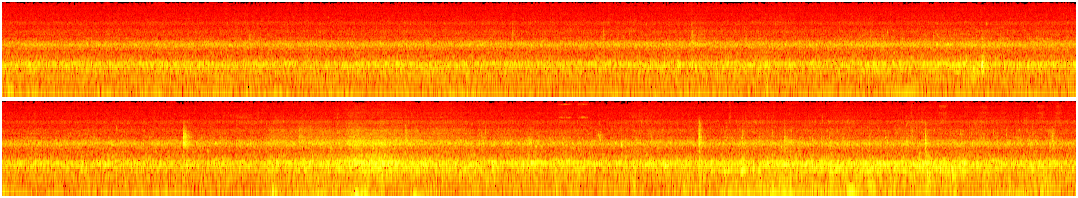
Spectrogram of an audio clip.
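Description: Steady underwater drone in a swimming pool, recorded through an underwater camera's housing. There are a few scattered clicks, and a cluster of low thumps about two-thirds of the way through, as swimmers stir the water.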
